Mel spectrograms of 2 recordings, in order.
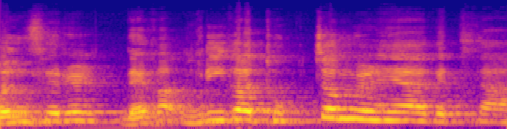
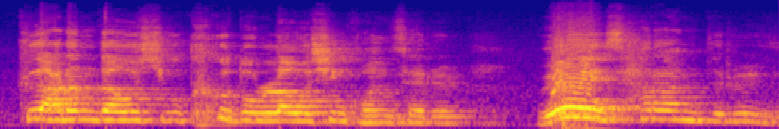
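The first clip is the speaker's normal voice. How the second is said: fervent wonder; 5 semitones higher, 5 dB louder than usual. Real, not acted. Preacher marvels at God's power.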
